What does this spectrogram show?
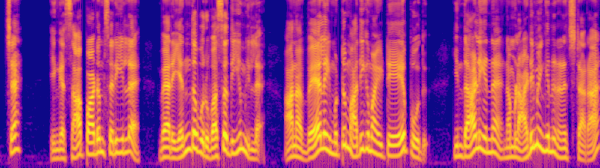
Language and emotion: Tamil, angry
